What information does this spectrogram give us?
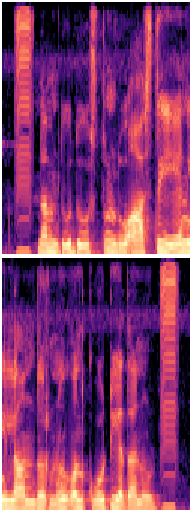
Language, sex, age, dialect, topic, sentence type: Kannada, female, 18-24, Northeastern, banking, statement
